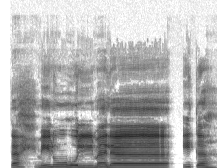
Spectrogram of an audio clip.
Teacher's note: अब ता पे हम रुकेंगे तो ता की जो आवाज है वो हा में बदल जाएगी गोल हा में। · اب تا پہ ہم رکیں گے تو تا کی جو آواز ہے وہ ہا میں بدل جائے گی، گول ہا میں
